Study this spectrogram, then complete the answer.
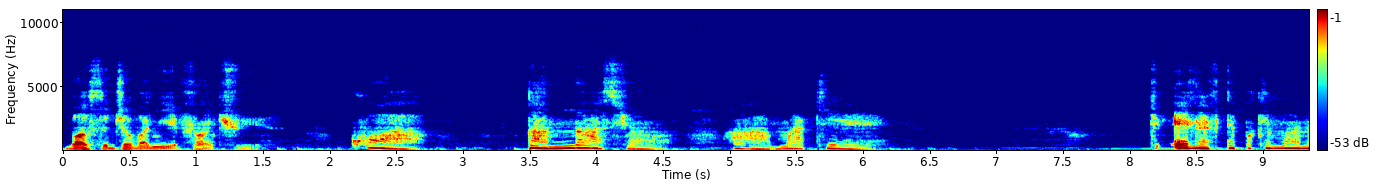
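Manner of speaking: put-on soft Italian-accented villain monologue; put-on Italian accent, quietly menacing. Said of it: "Je fais bien l'italien".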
